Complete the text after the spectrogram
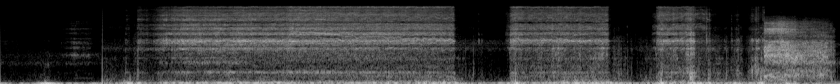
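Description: A powered ice auger whirs steadily as it drills through ice.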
